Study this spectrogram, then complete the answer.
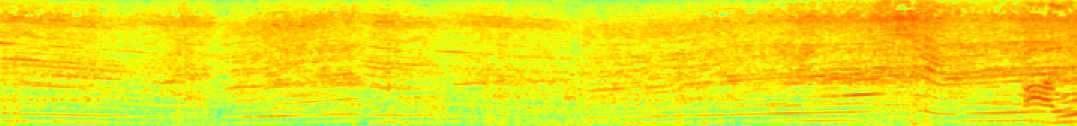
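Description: A race car engine in the RaceRoom sim at the Nurburgring, revving hard and near with steady rising and falling pitch, gear changes and a brief tire squeal, growing louder toward the end.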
